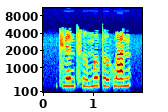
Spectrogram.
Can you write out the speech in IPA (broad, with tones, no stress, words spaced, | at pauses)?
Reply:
t͡ɕɥɛ˧˥n t͡sʰɹ̩˨˩mɤ˥t̪ɤ˨˩xwa˧˥n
